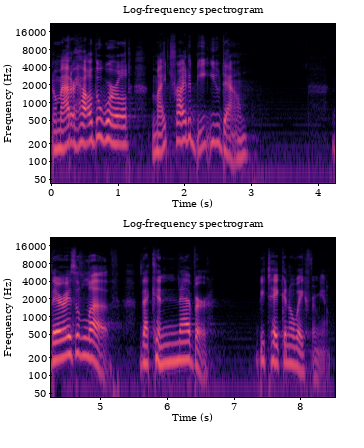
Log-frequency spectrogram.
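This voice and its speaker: At a livestreamed service in a large church, a woman who does community outreach gives an informal, heartfelt reflection to the congregation, speaking earnestly and haltingly and repeating phrases for emphasis. Her voice is fairly low, very animated, and a bit bright. The hall sounds reverberant.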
